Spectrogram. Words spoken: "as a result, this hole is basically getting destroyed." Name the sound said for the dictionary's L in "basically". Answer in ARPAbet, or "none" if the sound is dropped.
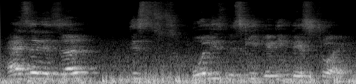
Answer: L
